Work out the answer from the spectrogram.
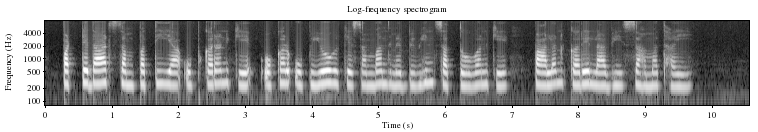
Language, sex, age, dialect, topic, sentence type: Magahi, female, 18-24, Western, banking, statement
